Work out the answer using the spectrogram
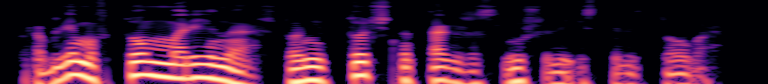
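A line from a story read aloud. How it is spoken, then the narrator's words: Plain. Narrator (Russian): ответил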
